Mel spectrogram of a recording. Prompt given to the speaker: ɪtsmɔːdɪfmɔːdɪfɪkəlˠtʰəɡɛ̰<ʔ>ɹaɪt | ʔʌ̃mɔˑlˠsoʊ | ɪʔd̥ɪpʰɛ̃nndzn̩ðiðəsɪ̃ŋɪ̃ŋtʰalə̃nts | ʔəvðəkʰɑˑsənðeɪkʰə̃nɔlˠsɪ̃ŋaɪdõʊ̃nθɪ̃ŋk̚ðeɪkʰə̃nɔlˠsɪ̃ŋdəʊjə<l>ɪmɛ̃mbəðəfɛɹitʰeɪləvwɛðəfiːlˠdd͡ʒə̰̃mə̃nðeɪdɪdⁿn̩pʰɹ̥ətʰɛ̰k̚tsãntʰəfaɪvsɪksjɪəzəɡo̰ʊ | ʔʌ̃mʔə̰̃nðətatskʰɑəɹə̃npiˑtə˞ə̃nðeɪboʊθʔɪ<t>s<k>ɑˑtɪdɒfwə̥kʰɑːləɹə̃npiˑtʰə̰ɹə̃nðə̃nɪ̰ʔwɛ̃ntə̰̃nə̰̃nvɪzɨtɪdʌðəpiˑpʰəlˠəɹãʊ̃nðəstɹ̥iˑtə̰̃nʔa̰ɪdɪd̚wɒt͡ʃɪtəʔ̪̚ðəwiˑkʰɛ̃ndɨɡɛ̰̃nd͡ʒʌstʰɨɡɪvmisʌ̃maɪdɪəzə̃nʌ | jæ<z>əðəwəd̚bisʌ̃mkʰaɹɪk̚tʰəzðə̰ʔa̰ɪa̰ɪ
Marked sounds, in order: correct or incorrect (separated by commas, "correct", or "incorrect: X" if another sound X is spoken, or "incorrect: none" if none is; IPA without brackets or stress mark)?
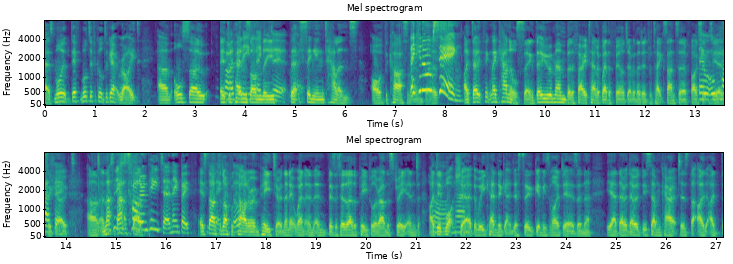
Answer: correct, incorrect: ɹ, correct, incorrect: t, incorrect: ð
